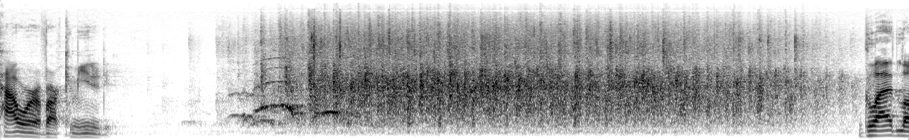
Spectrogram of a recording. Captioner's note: applause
